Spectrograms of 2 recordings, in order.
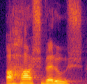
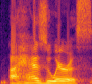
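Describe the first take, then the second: First: The name is said in a Hebrew form. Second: The name is said in the common English form. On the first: "A good Hebrew would pr- pronounce it Ahashverosh" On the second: "that's how most people pronounce that"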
